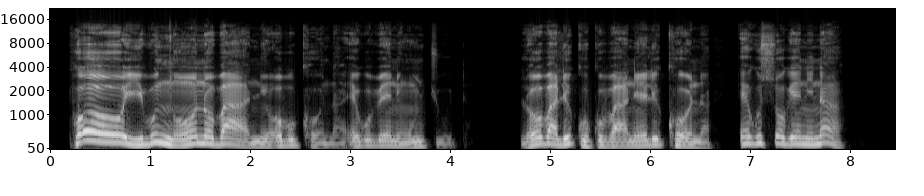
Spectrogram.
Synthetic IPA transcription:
pʰɔjiβuŋ͡ǀʱɔnɔβanioβukʰɔnaʔeɣuβeniŋum̩d̥ʒ̥ʱuːd̥ʱḁ | lɔβaliɡ̥ʱuɡ̥ʱuβanielikʰɔna | eɣusɔɣenina

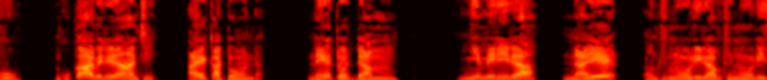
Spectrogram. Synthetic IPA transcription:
u | ŋkukaːβiɾiɾaːnti | ajekato̞ːnda̰ | najeto̞dːamu | ɲimiɾiɾa | naje̞ | ontunuːliɾaβutunuːli

